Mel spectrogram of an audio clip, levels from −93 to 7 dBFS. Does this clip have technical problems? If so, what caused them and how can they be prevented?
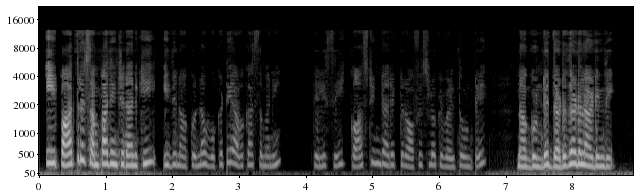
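Yes. The treble sounds gritty and metallic, with nothing above 12.3 kHz. This plainly audible damage is likely from HE-AAC compression, which fits a low bitrate of about 16 kbps. Spectral band replication rebuilds the upper bands from copied lower ones, so a spectrogram shows blocky, repeated high-frequency texture that ends sharply at 12.3 kHz. Encoding at a higher bitrate, or with plain AAC or a lossless format, prevents this.

Pre-echo appears at 0.53 to 0.56 s and at 1.50 to 1.53 s, just before "ఇది నాకున్న ఒకటే". A short hiss of about 32 and 35 ms comes before each attack. On the waveform this looks like a low smear leading into the onset. Shorter transform blocks or more bits for transients prevent this.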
